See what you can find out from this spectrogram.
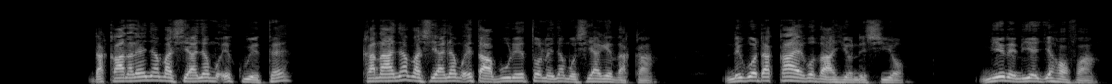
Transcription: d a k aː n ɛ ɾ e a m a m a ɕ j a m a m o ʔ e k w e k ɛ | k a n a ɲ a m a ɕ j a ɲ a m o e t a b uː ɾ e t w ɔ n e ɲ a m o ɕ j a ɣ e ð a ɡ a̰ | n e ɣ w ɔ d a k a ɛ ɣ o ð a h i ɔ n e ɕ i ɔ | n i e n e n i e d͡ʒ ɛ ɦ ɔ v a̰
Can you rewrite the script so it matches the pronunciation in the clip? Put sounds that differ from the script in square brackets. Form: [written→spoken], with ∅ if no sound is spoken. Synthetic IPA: d a k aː n [ɛ→a] ɾ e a [m→ɲ] a m a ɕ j a [m→ɲ] a m o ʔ e k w e [k→t] ɛ | k a n a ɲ a m a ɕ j a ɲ a m o e t a b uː ɾ e t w ɔ n e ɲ a m o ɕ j a ɣ e ð a [ɡ→k] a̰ | n e ɣ w ɔ d a k a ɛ ɣ o ð a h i ɔ n e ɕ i ɔ | n i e n e n i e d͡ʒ ɛ ɦ ɔ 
